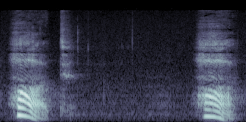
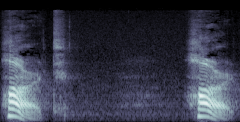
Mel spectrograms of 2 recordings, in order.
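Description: First: British "heart" with no R, higher pitch; just a sighed "haa" and a t, British style; British pronunciation. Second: American "heart" with a firm R, louder; American pronunciation. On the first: Teacher contrasting how British people say heart, British pronunciation. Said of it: "イギリス人はこのRを無視して". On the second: Teacher contrasting how Americans say heart, American pronunciation. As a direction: curl the tongue for a clear American R. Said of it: "アメリカ人はRをしっかり入れますから". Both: Shown as a demonstration.

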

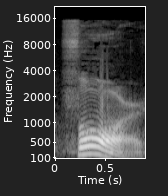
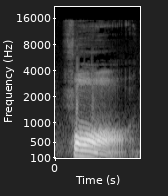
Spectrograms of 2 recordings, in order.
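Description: First: American フォー ending in an R; American "four". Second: British フォー with no R at the end; British "four". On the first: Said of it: "アメリカ音だとフォーって R が入ります". (アメリカ音のフォー、最後にRを入れる) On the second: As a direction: say フォー the British way, long open vowel. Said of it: "イギリス音だとフォーです". (イギリス音のフォー、最後のRなし) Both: Shown as a demonstration.

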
